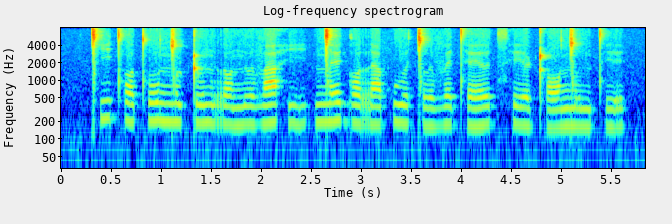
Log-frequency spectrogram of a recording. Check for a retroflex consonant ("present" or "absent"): present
